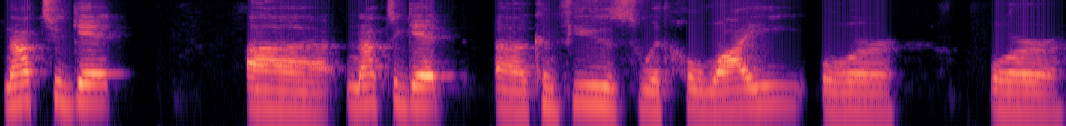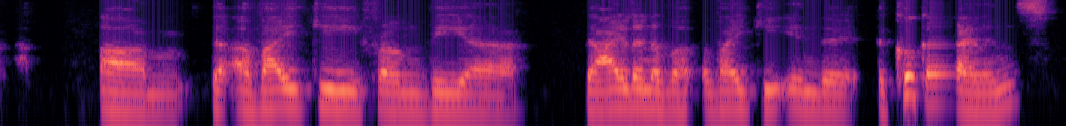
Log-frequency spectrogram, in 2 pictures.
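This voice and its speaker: A man explaining cultural traditions in a hesitant way, pausing often with fillers and restarts. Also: mid-range voice, steady tone, mellow. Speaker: guest explaining Polynesian culture. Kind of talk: casual explanatory talk.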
